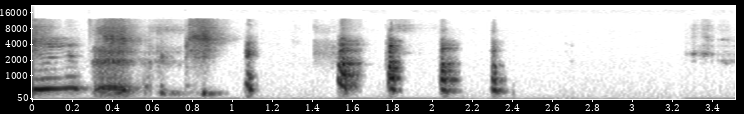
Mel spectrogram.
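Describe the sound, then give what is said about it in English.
A person imitates a chicken: a few squawky, drawn-out calls followed by five quick, evenly spaced clucks, then near silence. “So whenever they call someone a chicken and trying to do the quack, quack, quack, quack, they do everything but that.”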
